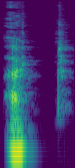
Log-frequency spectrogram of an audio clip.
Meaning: a pea (plant and vegetable)
- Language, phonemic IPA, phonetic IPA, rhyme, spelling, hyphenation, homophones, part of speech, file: Norwegian Bokmål, /ɛɾt/, [ˈæʈːʰ], -ɛɾt, ert, ert, -ert, noun, Nb-ert.ogg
